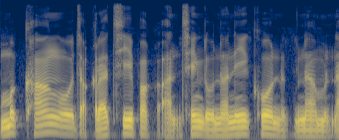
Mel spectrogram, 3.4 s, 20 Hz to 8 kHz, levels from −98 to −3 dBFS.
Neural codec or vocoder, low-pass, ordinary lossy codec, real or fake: none; 7.2 kHz; none; real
